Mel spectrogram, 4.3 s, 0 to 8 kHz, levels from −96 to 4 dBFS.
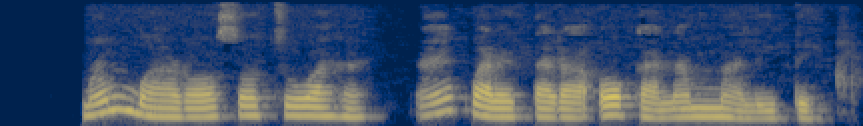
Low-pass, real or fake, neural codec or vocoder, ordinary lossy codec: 7.2 kHz; real; none; MP3, 48 kbps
